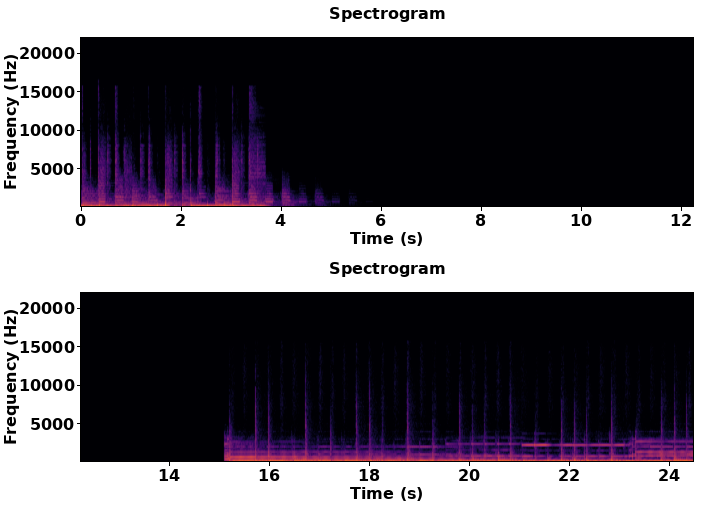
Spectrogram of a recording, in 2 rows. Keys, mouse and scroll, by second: 0.2 middle click, 0.6 click, 1.1 middle click, 1.6 scroll up 1, 1.9 middle click, 3.9 click, 4.8 click, 6.7 click, 7.9 click, 9.3 click, 9.7 middle click, 10.0 scroll up 1, 11.3 click, 12.2 click, 13.2 click, 13.7 right click, 14.0 scroll up 1, 14.4 middle click, 15.2-15.6 scroll up 2, 15.2 middle click, 16.5 click, 17.4 click, 17.8 click, 21.9 click, 22.5 middle click, 22.7 scroll down 1, 23.6-24.4 drag.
